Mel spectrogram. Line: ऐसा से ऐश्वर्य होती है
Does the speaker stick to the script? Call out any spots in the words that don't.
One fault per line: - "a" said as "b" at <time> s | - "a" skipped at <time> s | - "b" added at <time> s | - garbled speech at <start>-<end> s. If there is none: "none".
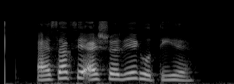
none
